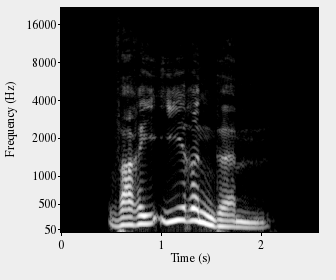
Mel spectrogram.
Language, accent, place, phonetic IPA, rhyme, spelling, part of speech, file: German, Germany, Berlin, [vaʁiˈiːʁəndəm], -iːʁəndəm, variierendem, adjective, De-variierendem.ogg
- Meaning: strong dative masculine/neuter singular of variierend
